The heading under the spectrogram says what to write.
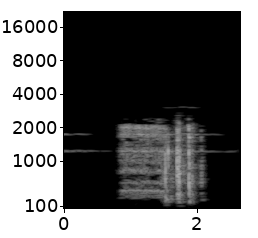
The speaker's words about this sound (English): It seems like hours later when the phone bell cut through the darkness like a knife.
